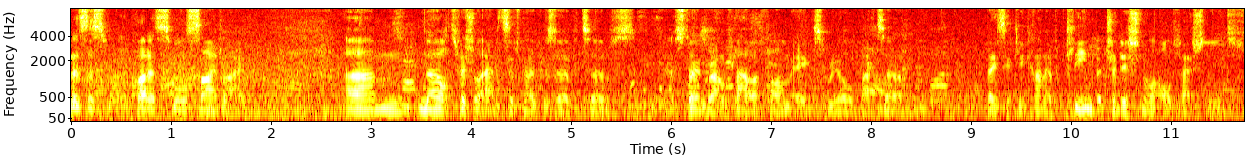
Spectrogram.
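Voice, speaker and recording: A middle-aged man from Zambia talks in an explanatory interview style. His voice is very low, and loud traffic and urban noise sits behind him. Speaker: small restaurant owner.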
